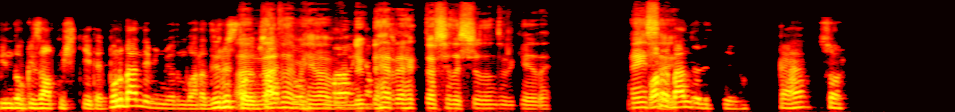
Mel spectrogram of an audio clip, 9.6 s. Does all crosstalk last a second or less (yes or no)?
no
